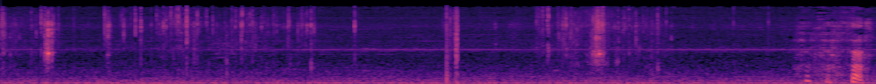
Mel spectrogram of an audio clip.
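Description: Cellophane wrapping on packaged fridge magnets crinkling as a hand handles them on a display rack, with a few sharp crackles and clicks, the loudest about three and a half seconds in, over a steady low store hum.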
